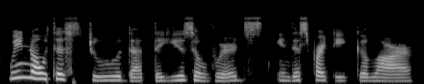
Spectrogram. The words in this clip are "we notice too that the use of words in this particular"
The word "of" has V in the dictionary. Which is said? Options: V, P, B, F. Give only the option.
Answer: V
